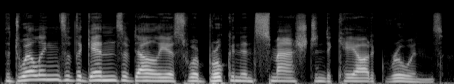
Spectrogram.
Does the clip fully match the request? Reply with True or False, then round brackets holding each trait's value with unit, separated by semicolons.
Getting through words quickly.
False (185 wpm)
